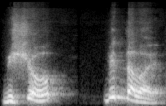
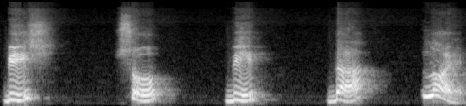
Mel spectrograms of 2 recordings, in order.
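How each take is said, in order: First: The word is broken into two separate chunks. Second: The word is broken into five separate chunks. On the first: "কয়টা হলো? দুইটা।" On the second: "কেউ উচ্চারণ করতো ... কয়টা হলো? পাঁচটা।"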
